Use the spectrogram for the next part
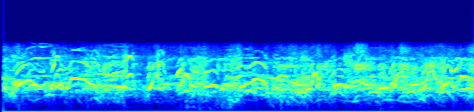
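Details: Many sled dogs at a summer sled dog camp in Alaska, excited and loud before a sled ride: a dense, unbroken chorus of overlapping yips, barks and rising and falling whining howls, with human voices mixed in.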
